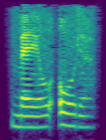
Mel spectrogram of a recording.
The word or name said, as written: mail-order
